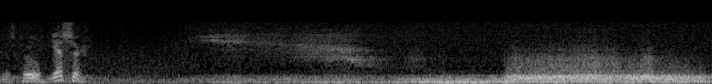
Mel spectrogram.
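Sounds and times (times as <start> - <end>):
space torpedo being fired: 2.0 - 7.1.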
